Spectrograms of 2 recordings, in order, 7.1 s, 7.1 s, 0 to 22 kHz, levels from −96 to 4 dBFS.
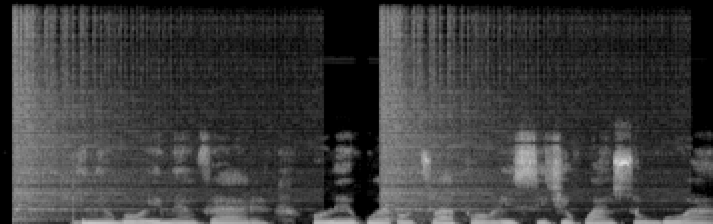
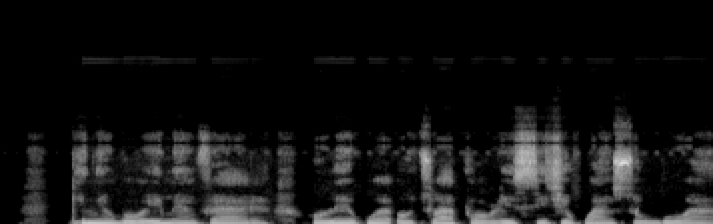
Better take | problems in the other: second | background sound (Hi-hat); 14 dB below the speech

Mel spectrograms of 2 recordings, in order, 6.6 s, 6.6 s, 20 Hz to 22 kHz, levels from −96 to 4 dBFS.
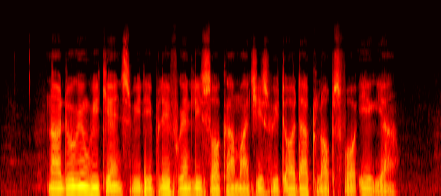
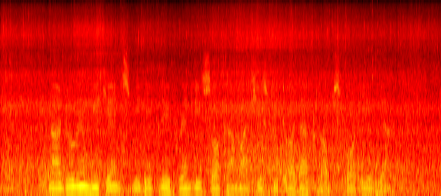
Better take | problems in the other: first | background sound (Waves, surf); 6 dB below the speech

